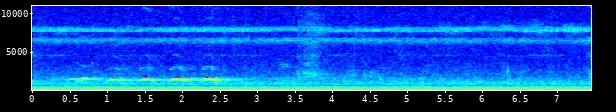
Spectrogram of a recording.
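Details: A male Collared Trogon sings a short run of four soft, mellow hoots, evenly paced about every half second, over a low steady rumble.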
